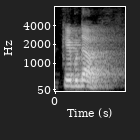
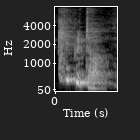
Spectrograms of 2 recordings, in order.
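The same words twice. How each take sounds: First: It sounds dismissive and unimpressed. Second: It sounds encouraging with a rising tone. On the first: The speaker does not care about the achievement. The speaker calls it wrong. "సర్లే బా చూసినాము అన్నట్టు చెప్పకూడదు" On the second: The speaker genuinely encourages the listener. The speaker calls it right. "వీటిని ఎప్పుడు కూడా మనం rising టోన్లో చెప్పాలి. ఇలా"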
